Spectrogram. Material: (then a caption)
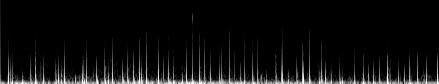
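Wood. Rapid, steady tapping on a wooden object, recorded close with a new microphone. Each tap is a short, dull, low knock that dies away almost at once, with most of the energy in the deep low end and little brightness.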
